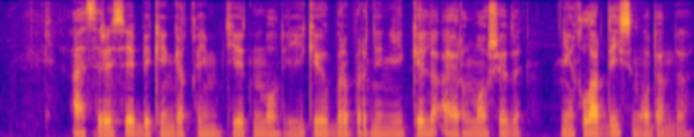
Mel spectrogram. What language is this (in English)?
Kazakh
